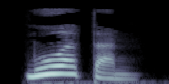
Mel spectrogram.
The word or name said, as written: buatan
